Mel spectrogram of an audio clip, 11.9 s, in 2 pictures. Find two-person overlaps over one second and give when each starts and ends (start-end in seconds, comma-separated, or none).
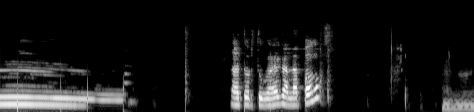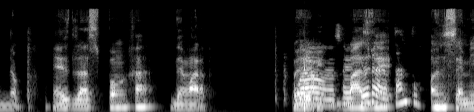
9.6-10.9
